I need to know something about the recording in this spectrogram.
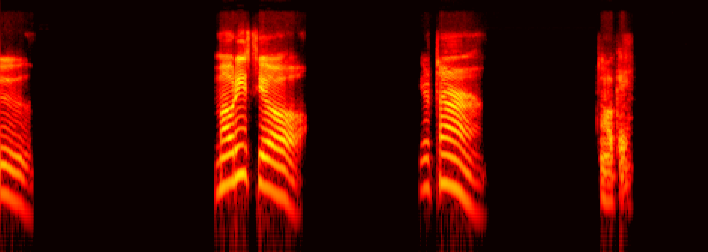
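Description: A man speaks in short, lively phrases over an online call.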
